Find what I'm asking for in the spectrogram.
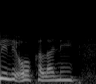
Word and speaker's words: Liliuokalani: You were on point with the pronunciation there for the birthday girl, Queen Liliuokalani. Yeah,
